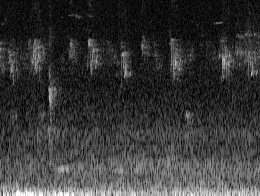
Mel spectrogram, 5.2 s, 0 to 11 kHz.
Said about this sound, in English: As well as the usual 4 a.m. dawn chorus of a billion birds. We wondered what they have for breakfast to create such a cacophony.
